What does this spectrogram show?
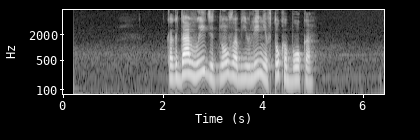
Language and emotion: Russian, neutral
